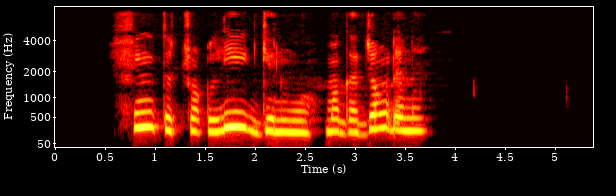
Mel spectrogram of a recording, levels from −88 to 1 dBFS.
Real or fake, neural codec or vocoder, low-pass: real; none; 7.2 kHz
